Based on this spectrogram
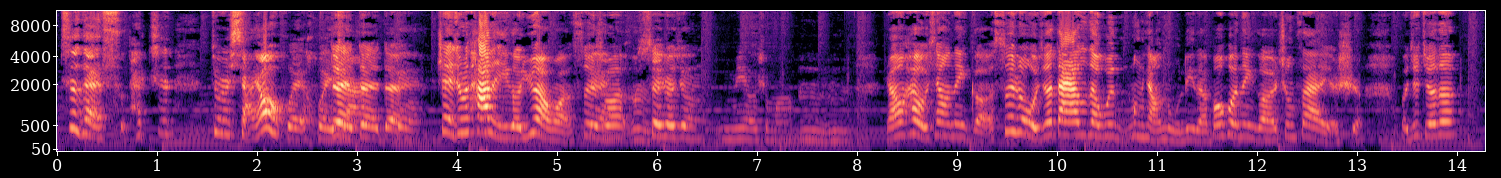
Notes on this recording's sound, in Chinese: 录制这期的时候，一起录了三期这是最后录的，而且录了一半的时候发现没录上，醉了，所以，真的，，，质量。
